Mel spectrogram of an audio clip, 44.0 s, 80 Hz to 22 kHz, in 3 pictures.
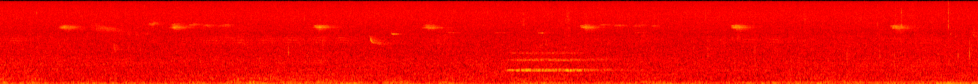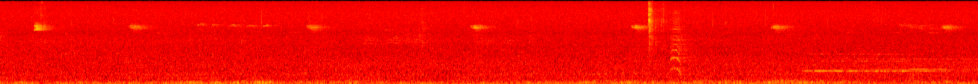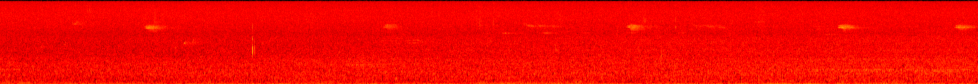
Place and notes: Radajewo, bike path along Warta river - forest abmience
(binaural recording) summer ambience in the forest near Radajewo village. (roland r-07 + luhd PM-01 bins)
